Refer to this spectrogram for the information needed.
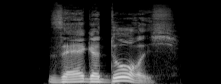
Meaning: inflection of durchsägen: 1. first-person singular present 2. first/third-person singular subjunctive I 3. singular imperative
- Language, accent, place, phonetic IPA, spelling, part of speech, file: German, Germany, Berlin, [ˌzɛːɡə ˈdʊʁç], säge durch, verb, De-säge durch.ogg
